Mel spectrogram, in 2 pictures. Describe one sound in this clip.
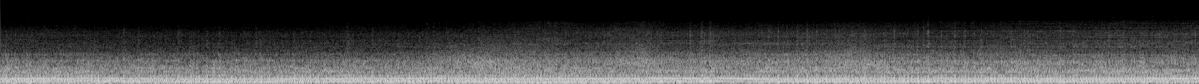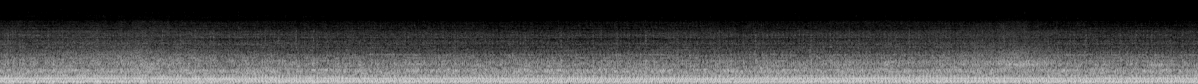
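A motorcycle engine rumbles steadily close by, its pitch rising and falling with the throttle.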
